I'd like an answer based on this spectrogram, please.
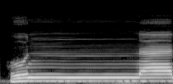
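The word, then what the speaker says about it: هُنَّ: hukumnya ghunah musyad dadah cara bacanya digunahkan suaranya kita tahan kita panjangkan sejenak hunna bimuf hunna kita kita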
